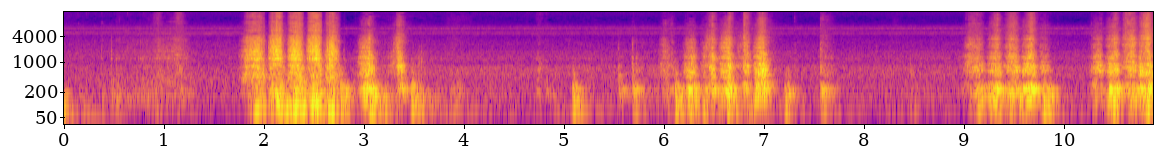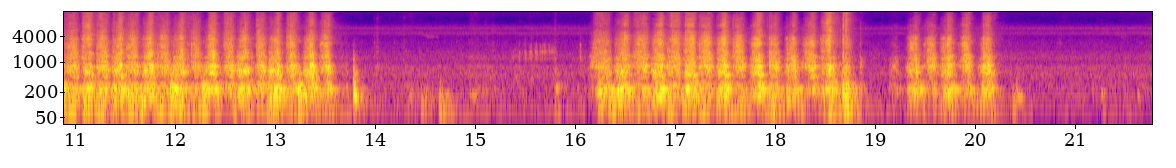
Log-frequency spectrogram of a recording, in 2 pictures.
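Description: A hand tool worked back and forth on bamboo in rapid rasping strokes. It comes in about six bursts, the longest about three seconds, with short pauses between them.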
